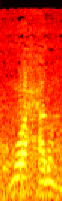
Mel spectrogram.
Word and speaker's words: مرحل: قالت مرحل، قولها مرحل كما تسمعونه هذا نطقه مرحل بضم الميم وراء مهملة مفتوحة وحاء مهملة مشددة، هكذا مرحل كمعظم.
